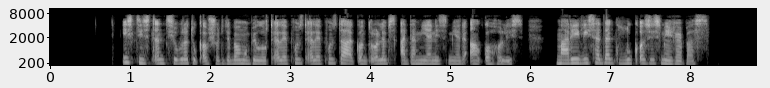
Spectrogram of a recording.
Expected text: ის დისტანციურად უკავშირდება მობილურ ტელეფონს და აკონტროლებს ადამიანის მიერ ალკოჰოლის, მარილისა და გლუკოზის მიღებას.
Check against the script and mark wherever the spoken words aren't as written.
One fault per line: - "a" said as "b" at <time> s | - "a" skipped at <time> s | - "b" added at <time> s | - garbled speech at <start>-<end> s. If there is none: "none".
- "ტელეფონს" added at 3.2 s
